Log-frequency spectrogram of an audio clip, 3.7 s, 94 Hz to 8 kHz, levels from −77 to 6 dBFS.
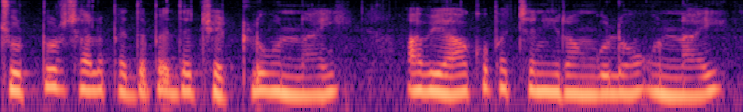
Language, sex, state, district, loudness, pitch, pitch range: Telugu, female, Telangana, Hyderabad, -15 LUFS, 215 Hz, 200-225 Hz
